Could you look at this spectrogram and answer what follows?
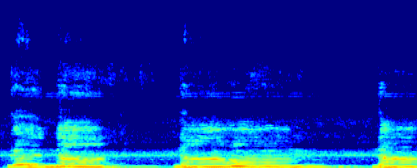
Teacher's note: Na, that Na is stretched A, and it's going high.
